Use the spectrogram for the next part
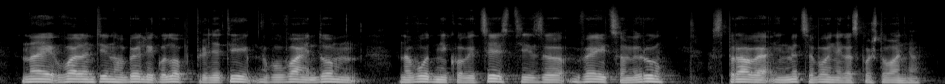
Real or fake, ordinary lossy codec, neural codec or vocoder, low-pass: fake; none; codec, 44.1 kHz, 7.8 kbps, DAC; 19.8 kHz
